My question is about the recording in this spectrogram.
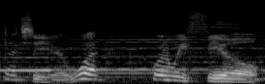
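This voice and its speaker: A man's voice: a little high, takes it slowly, over loud music. A man hosting a stream as game master, playfully walking players through tabletop rules. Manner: animated, playful explainer.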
